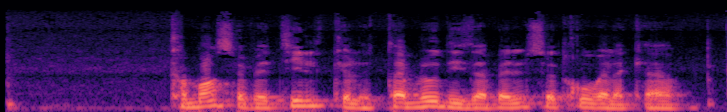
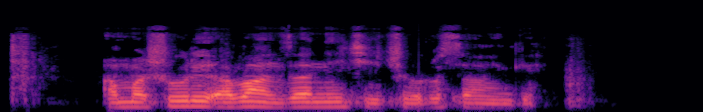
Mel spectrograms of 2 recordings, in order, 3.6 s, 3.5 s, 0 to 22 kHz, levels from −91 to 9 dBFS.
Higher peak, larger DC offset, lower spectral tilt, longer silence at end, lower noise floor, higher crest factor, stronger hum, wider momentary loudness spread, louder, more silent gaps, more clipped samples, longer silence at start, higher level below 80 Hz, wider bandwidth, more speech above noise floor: first, -4 dBFS vs -8 dBFS; neither; first, -8.5 dB/octave vs -5.5 dB/octave; second, 0.05 s vs 0.65 s; second, -51 dBFS vs -89 dBFS; about the same, 16 dB vs 20 dB; neither; second, 6 LU vs 17 LU; first, -20 LUFS vs -26 LUFS; neither; neither; about the same, 0.05 s vs 0.05 s; first, -50 dBFS vs -76 dBFS; first, 12 kHz vs 9.6 kHz; second, 32 dB vs 64 dB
